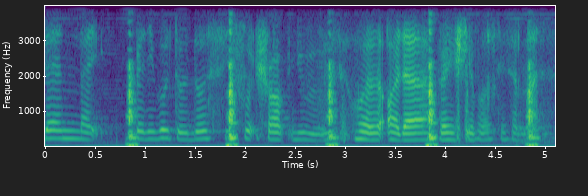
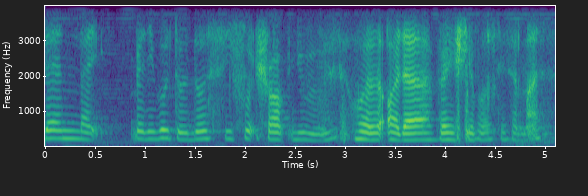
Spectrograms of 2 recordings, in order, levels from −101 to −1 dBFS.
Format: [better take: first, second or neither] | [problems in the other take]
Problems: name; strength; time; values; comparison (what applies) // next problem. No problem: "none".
second | background sound (Tick-tock); 2 dB above the speech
